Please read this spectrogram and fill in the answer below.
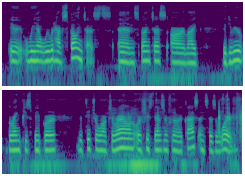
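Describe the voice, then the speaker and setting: A woman speaks with a Spanish accent. The recording is very clean, with a silent background. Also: moderate pace. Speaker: college soccer player. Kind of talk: interview. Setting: indoor sports facility.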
